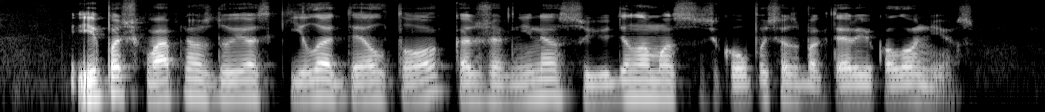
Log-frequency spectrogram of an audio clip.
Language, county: Lithuanian, Šiauliai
